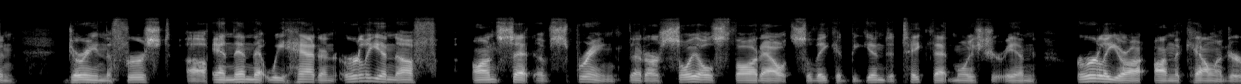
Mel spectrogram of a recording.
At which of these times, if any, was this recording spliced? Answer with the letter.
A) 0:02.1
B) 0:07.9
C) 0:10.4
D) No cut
A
